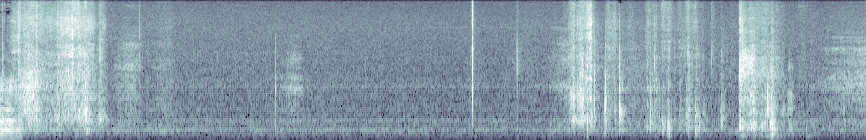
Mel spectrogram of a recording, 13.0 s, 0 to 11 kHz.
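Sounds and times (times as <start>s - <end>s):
cardboard boxes rustling: 0.1s - 1.7s, 8.5s - 12.0s.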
